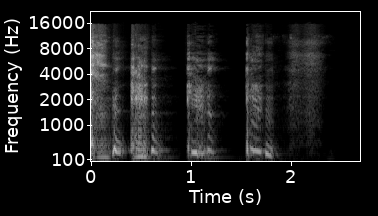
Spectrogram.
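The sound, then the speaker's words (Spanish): Coughing from a person with a cough: several harsh, throaty bursts in a row, the last one fainter and breathier. “si se dan cuenta, yo con la tos, miren.”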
